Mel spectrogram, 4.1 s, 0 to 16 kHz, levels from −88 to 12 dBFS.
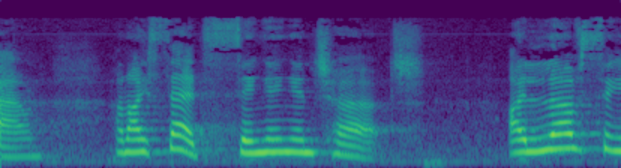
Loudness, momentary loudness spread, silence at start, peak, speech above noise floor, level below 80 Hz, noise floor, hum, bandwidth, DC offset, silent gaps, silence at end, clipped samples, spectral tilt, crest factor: -18 LUFS; 19 LU; 0 s; -2 dBFS; 32 dB; -60 dBFS; -49 dBFS; none; 11.5 kHz; under 0.1%; none; 0 s; under 0.1%; -4.5 dB/octave; 18 dB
